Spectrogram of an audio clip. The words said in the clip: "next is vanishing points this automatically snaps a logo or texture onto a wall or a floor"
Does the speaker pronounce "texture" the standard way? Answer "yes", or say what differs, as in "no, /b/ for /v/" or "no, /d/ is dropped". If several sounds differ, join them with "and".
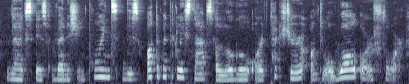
yes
